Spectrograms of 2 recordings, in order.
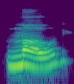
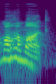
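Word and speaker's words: Mohd: met her mentor, Surya Mode. And I'll probably have to, how do you say that name, please? Surya Muhammad. Okay, so you would never know that by the spelling of M-O-H-D.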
